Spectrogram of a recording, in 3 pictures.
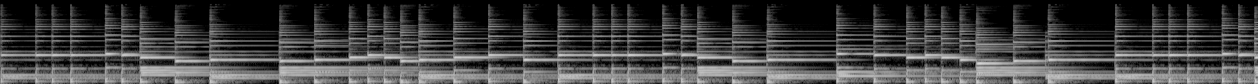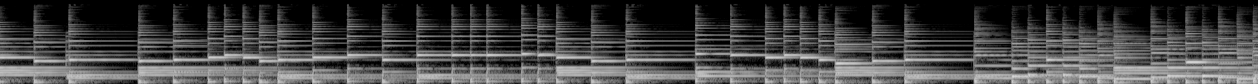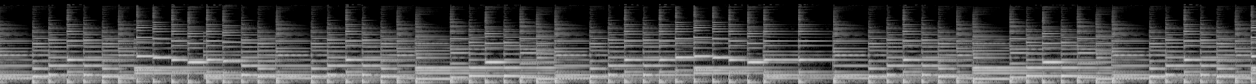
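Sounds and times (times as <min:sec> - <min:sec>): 
ukulele playing: 0:00.0 - 0:37.7.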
